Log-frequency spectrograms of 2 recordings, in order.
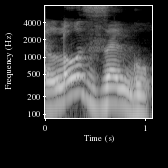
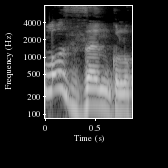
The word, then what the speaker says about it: losango: cuidado com mathematiques certo a palavra é losango e não losângulo como algumas pessoas pronunciam o que que é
